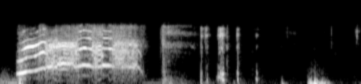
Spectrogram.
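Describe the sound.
A voice acts out a loud, strained scream of excruciating pain during a tabletop role-playing game, lasting about two seconds, then a few short gasping breaths.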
